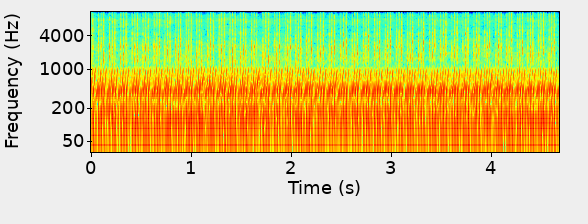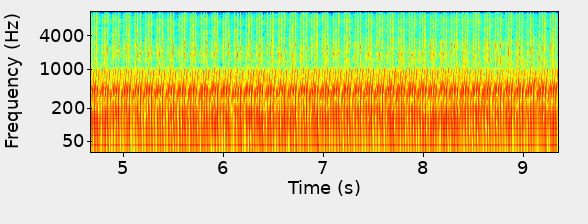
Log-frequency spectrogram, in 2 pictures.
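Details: Flood-damaged Yamaha FZ6 Fazer inline-four at idle after cleaning the intakes and flushing the oil. A busy, slightly uneven beat of about three pulses a second, running a bit smoky; rough but keeps running. Water was later found in the fuel.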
